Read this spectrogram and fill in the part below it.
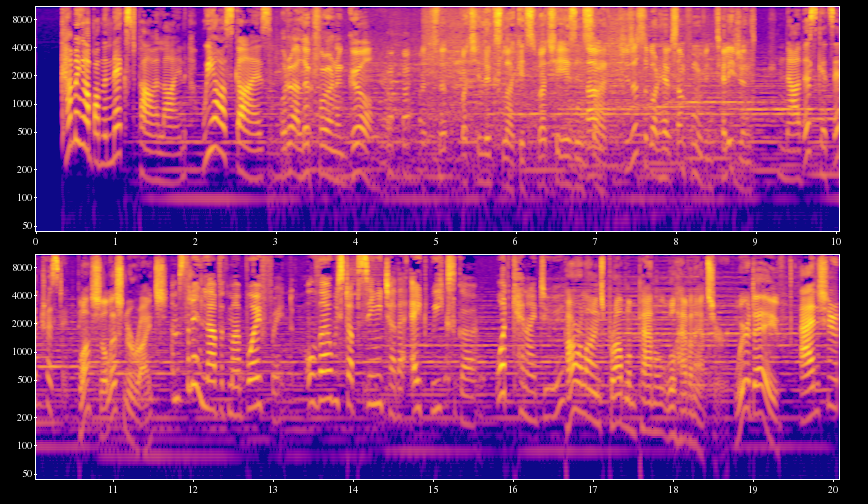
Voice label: promo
